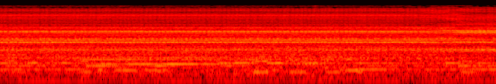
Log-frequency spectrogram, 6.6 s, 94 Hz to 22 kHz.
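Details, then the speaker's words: MFM hard drive in a 386 system crammed into an IBM XT case, after low-level format during media analysis: steady whine with fast back-and-forth head seek chatter across the platters; abnormal seeking, cause unknown. "No, it's doing seek. It's going back and forth across the... Yeah, you can feel it going back and forth. The heads are going back and forth across the whole thing, just trying to get there. That's not right."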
